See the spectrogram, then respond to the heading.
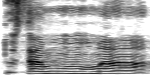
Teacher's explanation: میم مشدد میں غنہ ہوگا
